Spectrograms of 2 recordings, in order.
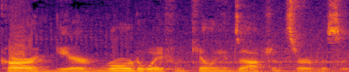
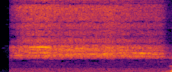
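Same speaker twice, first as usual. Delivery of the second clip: soft, whispered shushing; mumbled hush; 10 dB quieter than usual. Acted. Man holding crying Ava, mumbled soothing shush. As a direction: hush her very softly. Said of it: "I mumbled".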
